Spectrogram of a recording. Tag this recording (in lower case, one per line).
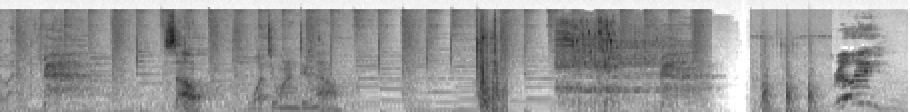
music
gurgling
speech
